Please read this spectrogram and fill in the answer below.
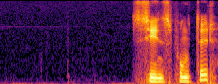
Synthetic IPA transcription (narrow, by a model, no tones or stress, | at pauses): syːnspʰʊŋt̪əɾ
